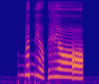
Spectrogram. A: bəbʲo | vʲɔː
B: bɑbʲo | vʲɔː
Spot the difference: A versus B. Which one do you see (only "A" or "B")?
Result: A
